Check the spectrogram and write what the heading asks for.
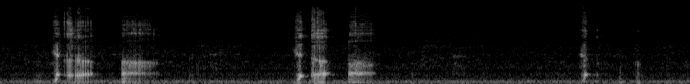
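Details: Several loud voiced belches in quick clusters, a softer one near the end, in a patient with daily intractable hiccups and burping since December 2015 after surgery with multiple nerve damage, including pudendal nerve injection.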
